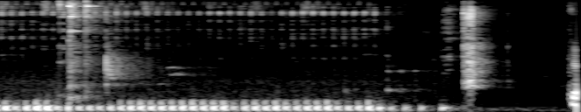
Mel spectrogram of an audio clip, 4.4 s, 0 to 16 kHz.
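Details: 2014 Honda Supra X 125 fuel-injected motorcycle, previously with idle rising and falling, retested after the repair: even single-cylinder putter at a steady beat without hunting, then shut off. Idle is stable and back to normal.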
